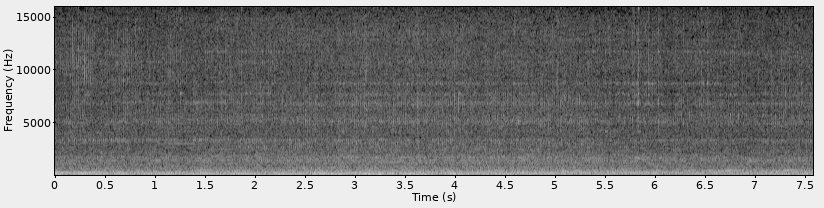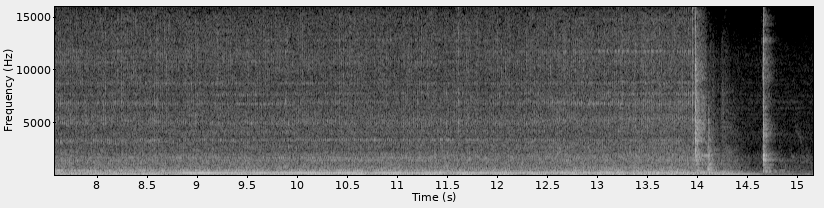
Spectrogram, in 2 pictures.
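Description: An electric fan coil winding machine in a repair workshop runs with a steady motor hum and faint whirring for about fourteen seconds, then stops abruptly with a couple of clicks near the end.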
